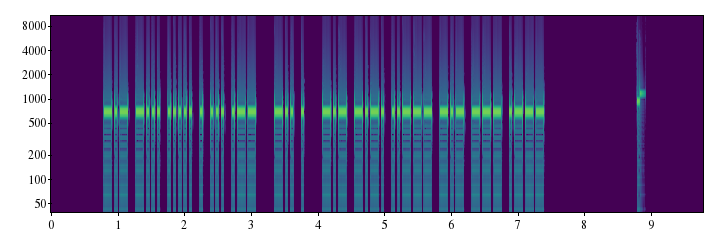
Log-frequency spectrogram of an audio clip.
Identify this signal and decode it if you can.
Morse code, heard as a keyed tone, about 30 wpm, 700 Hz. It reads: KB5ESW DE KC2KOJ
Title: USA Callsign DE Callsign 30wpm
